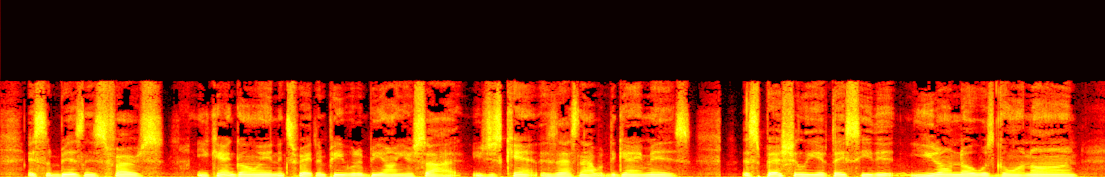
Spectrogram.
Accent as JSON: {"language": "English", "town": "Decatur", "region": "Georgia", "country": "United States", "said": "I am from Decatur, Georgia."}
